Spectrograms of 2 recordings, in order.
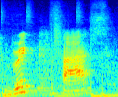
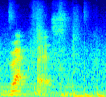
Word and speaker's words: breakfast: Jadi ini bukan breakfast, tapi breakfast, breakfast, breakfast. Ada 2 dan penekanannya itu di break kemudian fast, breakfast.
